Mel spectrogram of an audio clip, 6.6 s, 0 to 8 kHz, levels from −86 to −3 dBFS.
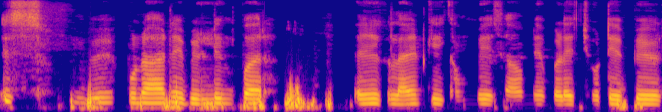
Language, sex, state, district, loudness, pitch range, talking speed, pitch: Hindi, male, Chhattisgarh, Raigarh, -19 LUFS, 115-125 Hz, 100 wpm, 120 Hz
